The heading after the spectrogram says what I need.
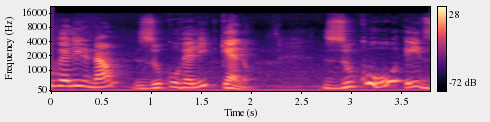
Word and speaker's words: Dzükoü: জুকু এই জ উচ্চারণটা কিন্তু একটু অন্যরকম।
